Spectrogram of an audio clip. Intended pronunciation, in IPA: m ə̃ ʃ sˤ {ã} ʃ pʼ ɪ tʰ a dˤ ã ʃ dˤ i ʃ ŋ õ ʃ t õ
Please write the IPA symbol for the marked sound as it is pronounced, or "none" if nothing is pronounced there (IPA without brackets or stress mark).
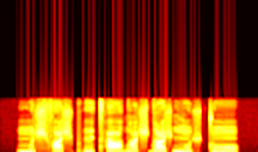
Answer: a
